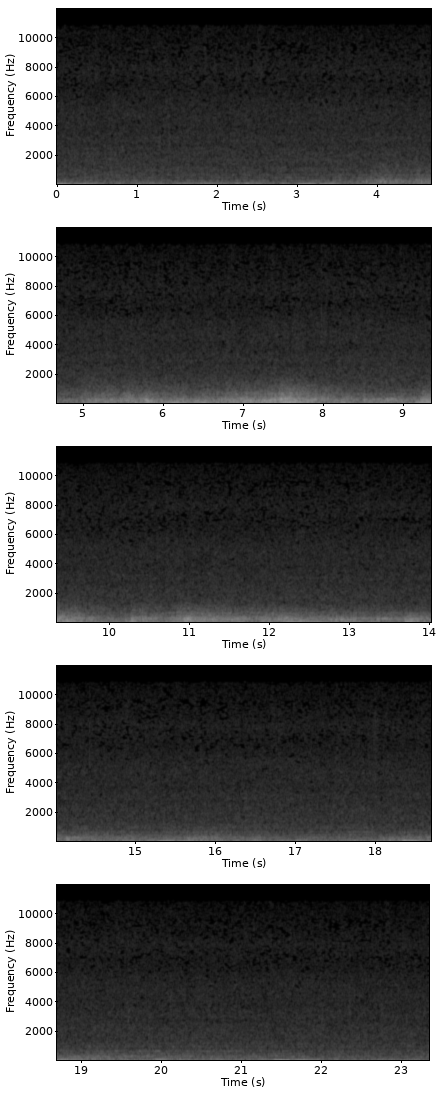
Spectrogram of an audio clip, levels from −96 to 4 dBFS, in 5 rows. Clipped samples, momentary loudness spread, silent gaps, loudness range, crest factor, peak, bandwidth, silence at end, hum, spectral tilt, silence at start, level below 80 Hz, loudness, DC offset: under 0.1%; 13 LU; none; 12 LU; 24 dB; -24 dBFS; 11.5 kHz; 0 s; none; -6 dB/octave; 0 s; -58 dBFS; -51 LUFS; under 0.1%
